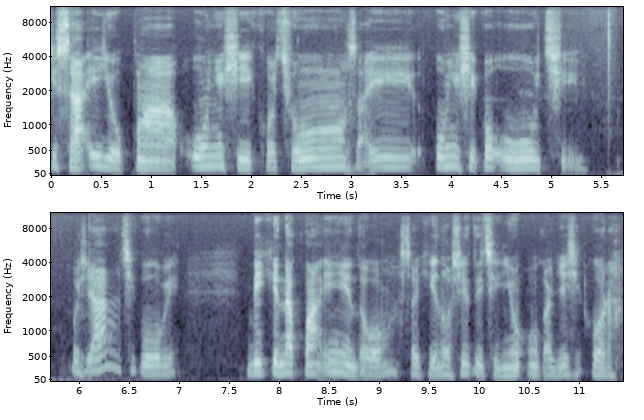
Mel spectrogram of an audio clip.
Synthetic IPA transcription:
t͡ʃi˧sa˨ʔi˦ju˧˨kʷã˧u˦ɲĩ˧˦ʃi˧kʰo˧t͡ʃũ˦s̬a̰˨ʔi˦u˦ɲĩ˧ʃi˧ko˦ʔu˨˧t͡ʃḭ˨ | a˧ʃa˦t͡ʃi˦ku˧βi˧ | βi˧ki˧nã˧kʷã˧i˦ɲĩ˧nd̪o̰˨˦sa˧ki˧˨n˨o̰˨ʃi˦t̪̬i˧t͡ʃi˧ɲũ˧ʔũ˧ka˨ki˦ʃi˧ko˧ɾa˧

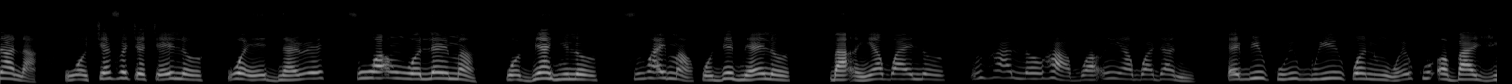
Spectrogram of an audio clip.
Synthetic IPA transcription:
a˦la̰˨ | wo˨t͡ʃe˦fe˦t͡ʃe˧t͡ʃe˧ji˦lo˧ | wo˦je˨dna˨˦we˦ | fu˦wa˦n̩˦wo˧lo˦ji˦ma˨ | kʷo˨bmʲ˦a˦ɡi˧lo˧ | fu˦wa˦ji˦ma˨kʷo˨bmʲe˦bmʲa˨ji˦lo˧ | ɓa˨n̩˨ja˦bʷa˧ji˦lo˧ | n̩˦ɦa˦lo˧˦ɦa˦˨bʷa˨n̩˦ja˧bʷa˧da˦nũ˨ | e˧bʲi˦ku˧i˦ɓu˦ji˦kʷo˦nũ˧wo˨i˦ku˦ʔo˧ba˧ʒi˧

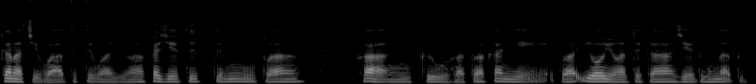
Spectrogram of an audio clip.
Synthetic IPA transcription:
ka˦nã˧t͡ʃi˧βa˨˧t̪ɨ˧t̪e˧βa˧ju˧ã˦ka˦ʒe˧t̪ɨ˦t̪ḛ˧nũː˦t̪u˧a˦ | ha˦˨ɨ̃˧kɨ˧βɨ˧˨ɦa˨t̪u˧a̰˦ka˦ɲḛ̃˧˨t̪u˧a˦ʔi˦o˦jũ˧ã˦t̪e˧ka˦ʒe˧t̪ɨ˧˦hnã̰˧˨t̪ɨ˧

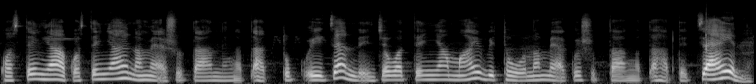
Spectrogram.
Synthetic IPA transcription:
kʷa˧st̪e˦ɲã˧kʷa˧st̪e˦ɲã˧˦hi˦nã˧mḛ̃˧ʃu˧t̪a˧nẽ˧ŋɡa̰˧t̪a˧t̪u˧kʷi˧t͡se˦˨nd̪e˧nt͡ʃa˧βa˧t̪e˧ɲã˧mã˧hĩ˦βi˧t̪ʰu˧nã˧mẽ˧a˧kʷi˦ʃu˧t̪a˧ŋɡa̰˧t̪ʼa˧ɦa˧t̪e˧t͡se˦hi˦nẽ˨

